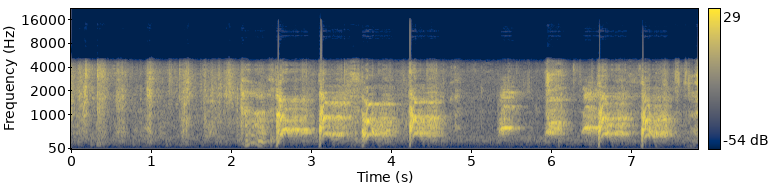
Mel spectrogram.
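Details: Copper and Mooney, two 10-week-old Cardigan Welsh Corgi puppies, tear around playing, giving bursts of short yipping barks and growly whines in uneven clusters, with quiet gaps between the louder outbursts.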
